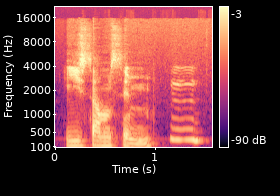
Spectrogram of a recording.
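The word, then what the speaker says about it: Yi Sun-sin: Yi Sum Sim. That's an N on the end.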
